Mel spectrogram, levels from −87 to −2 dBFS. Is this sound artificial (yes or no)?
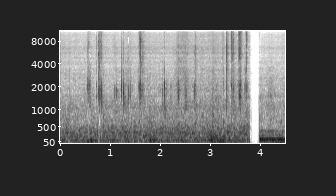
yes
